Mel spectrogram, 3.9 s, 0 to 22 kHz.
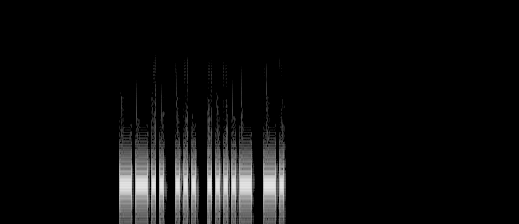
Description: Morse code, heard as a keyed tone, about 40 wpm, 700 Hz. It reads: ZS4N
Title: DXCC-100 Call Signs - 4 Characters - Repeated 3x - 40wpm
